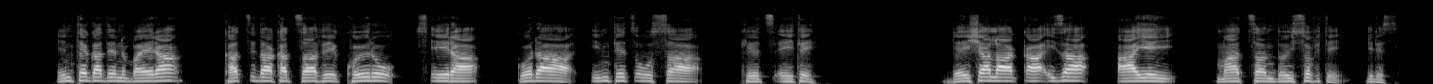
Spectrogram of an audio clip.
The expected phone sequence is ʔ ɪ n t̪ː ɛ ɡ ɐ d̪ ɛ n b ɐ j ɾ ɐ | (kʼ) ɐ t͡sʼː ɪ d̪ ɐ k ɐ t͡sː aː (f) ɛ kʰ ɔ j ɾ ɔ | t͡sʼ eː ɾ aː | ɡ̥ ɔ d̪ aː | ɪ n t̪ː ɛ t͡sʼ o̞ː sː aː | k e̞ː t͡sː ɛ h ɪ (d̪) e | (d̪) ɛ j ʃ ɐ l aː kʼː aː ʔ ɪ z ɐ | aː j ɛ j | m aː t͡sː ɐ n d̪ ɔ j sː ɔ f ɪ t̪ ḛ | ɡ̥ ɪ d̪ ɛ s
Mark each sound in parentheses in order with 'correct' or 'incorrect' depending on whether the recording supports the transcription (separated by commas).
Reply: incorrect, correct, incorrect, correct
